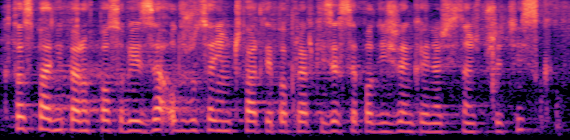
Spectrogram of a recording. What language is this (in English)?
Polish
